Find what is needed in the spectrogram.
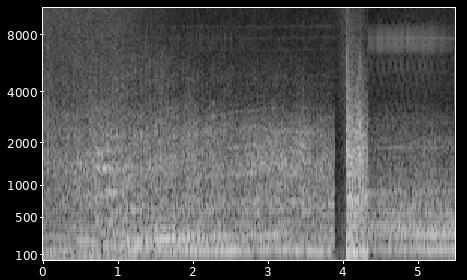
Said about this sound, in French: Il met la voiture en route.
